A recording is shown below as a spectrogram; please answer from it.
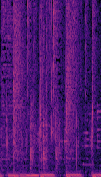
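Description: Background music with a steady beat and low sustained bass notes.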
